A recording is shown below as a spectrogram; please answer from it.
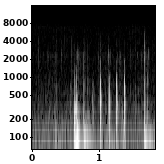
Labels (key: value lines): label: biophony, knock
recorder: SoundTrap 300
